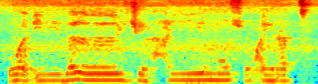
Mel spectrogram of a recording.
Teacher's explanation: Dan alif lam qamariyah yaitu alif lam bertemu dengan jim dibaca secara jelas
